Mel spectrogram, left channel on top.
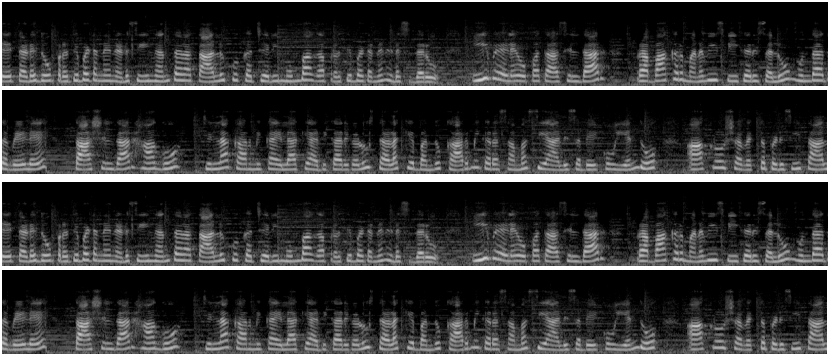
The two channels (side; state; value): both; identical; correlation 1.00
